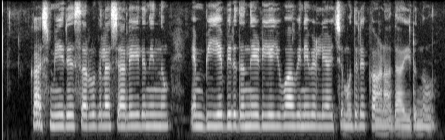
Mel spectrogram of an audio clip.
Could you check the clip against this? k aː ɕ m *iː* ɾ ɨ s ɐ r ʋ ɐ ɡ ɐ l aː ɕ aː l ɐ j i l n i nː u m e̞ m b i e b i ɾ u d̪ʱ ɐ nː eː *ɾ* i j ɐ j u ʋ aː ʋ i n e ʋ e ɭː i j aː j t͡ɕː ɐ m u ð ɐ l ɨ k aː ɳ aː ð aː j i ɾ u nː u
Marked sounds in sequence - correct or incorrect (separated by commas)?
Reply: correct, incorrect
